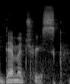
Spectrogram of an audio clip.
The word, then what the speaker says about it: Dimitrescu: Demetrius, is that her name? – Yeah, I think Brittany Brombacher, who hosted the showcase, you know, the first one and this most recent one, she pronounced it as Lady Dimitrescu.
